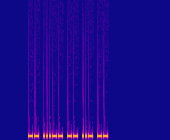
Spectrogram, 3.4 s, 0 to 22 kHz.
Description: Morse code, heard as a keyed tone, about 40 wpm, 700 Hz. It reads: M3MUM
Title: DXCC-100 Call Signs - 5 Characters - Repeated 2x - 40wpm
